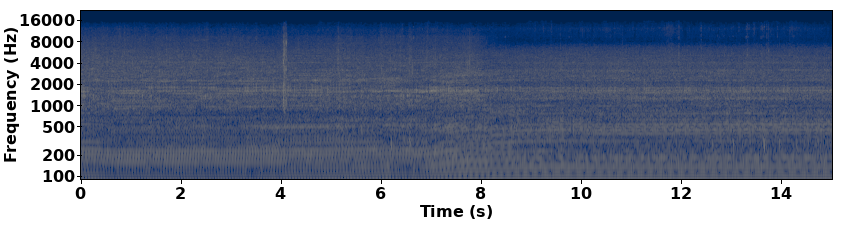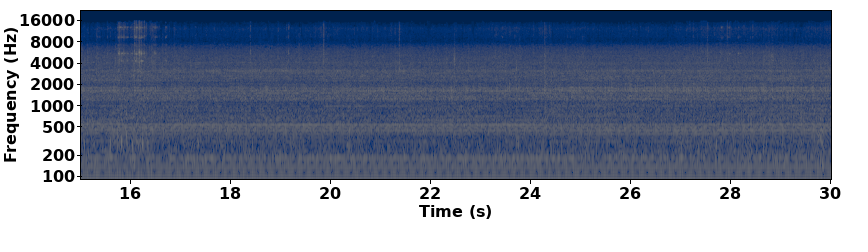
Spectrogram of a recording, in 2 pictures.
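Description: Honda Ruckus scooter's 49cc single-cylinder four-stroke engine running steadily as it is ridden slowly over a rutted dirt track. Its note shifts about eight seconds in, then holds steady.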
